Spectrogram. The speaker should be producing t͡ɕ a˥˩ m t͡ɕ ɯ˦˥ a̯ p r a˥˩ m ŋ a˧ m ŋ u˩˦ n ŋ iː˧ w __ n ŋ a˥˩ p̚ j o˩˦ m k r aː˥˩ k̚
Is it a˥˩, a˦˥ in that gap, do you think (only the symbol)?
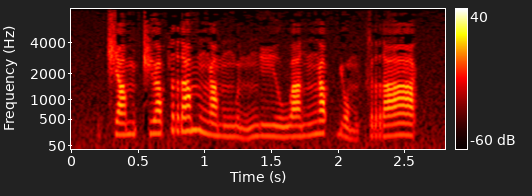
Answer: a˦˥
